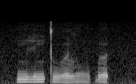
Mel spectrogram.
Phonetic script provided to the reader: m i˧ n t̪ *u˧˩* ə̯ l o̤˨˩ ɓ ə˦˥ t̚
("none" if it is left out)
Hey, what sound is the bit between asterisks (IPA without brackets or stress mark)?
u˧˩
